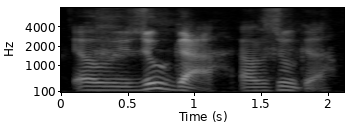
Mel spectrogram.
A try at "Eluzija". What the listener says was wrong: Why do you pronounce J's as G's? Eluzija. Eluzija.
